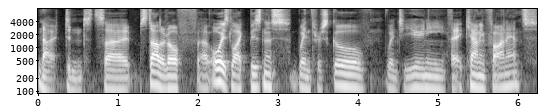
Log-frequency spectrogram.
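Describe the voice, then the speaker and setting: On a very clean recording with a silent background, a man talks at a moderate pace in a fairly low pitch. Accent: slight South African. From South Africa. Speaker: bar and restaurant developer. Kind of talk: interview.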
